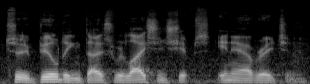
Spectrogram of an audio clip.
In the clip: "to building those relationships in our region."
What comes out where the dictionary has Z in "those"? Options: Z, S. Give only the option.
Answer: Z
